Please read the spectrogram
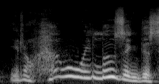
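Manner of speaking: high-pitched, puzzled self-quote; retold bafflement. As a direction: replay your own disbelief. Retells own baffled reaction.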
